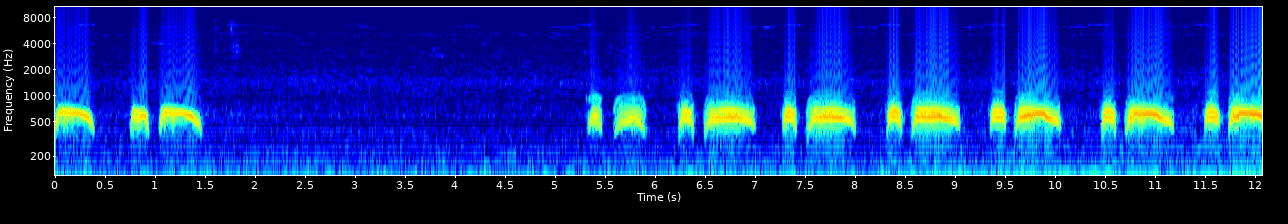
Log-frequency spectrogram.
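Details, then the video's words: Wild-caught spotted dove, newly in full song, cooing well; a few paired coos, a pause of about four seconds, then a resumed run of short-long coo pairs repeating roughly every second, with low background hum. "Thổ tơ bài hay gù tốt"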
